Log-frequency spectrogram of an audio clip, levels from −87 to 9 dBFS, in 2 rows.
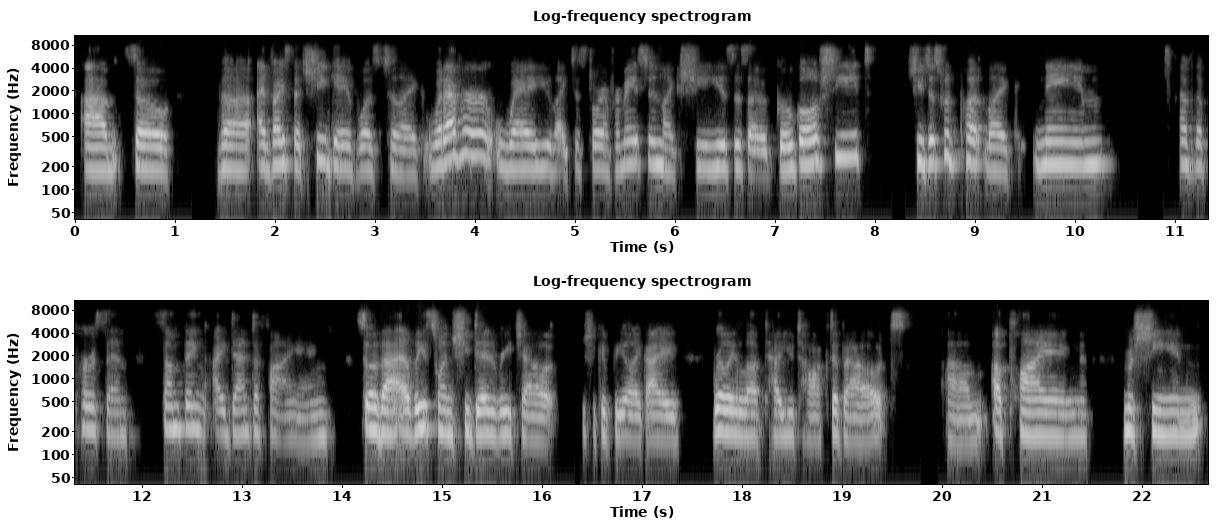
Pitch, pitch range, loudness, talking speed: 190 Hz, 180-210 Hz, -21 LUFS, 150 wpm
